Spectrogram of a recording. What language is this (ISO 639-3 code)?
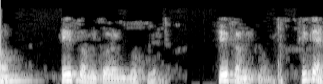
mar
